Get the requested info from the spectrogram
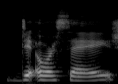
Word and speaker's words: D'Orsay: Brooke Dorsey, D'Orsay. She's got a little God's comment in there. It's like a D apostrophe.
